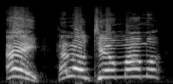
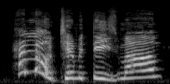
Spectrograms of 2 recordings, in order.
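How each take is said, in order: First: Loud, high, casual holler; big informal shout-out, pitched up; Spider Gang talk. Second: High mock-British greeting; exaggerated British English, pitched up; full British accent. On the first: Retold or imitated. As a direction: imitate a rowdy fan's familiar hello. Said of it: "that's how the Spider Gang talk". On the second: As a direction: put on a very proper British hello. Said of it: "I just went full British".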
